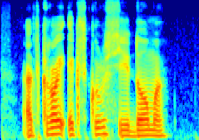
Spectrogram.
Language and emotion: Russian, neutral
